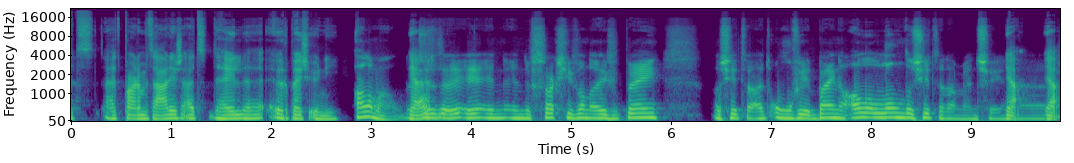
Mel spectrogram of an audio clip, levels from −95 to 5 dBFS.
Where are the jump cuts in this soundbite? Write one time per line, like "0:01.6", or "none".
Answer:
none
